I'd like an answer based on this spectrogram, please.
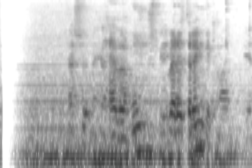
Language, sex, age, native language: Icelandic, male, 30-39, English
